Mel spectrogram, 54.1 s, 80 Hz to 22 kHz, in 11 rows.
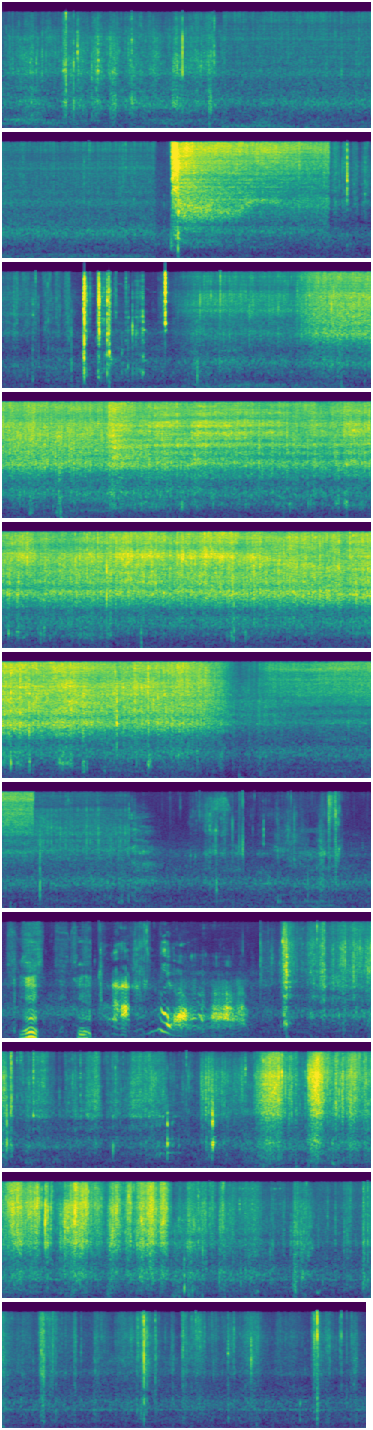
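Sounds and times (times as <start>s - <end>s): food sizzling in a pan: 12.3s - 31.1s.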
